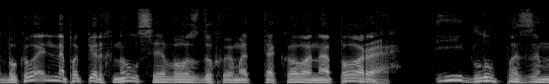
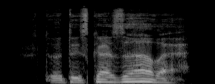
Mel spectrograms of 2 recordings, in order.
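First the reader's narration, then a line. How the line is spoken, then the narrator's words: Hoarse croak. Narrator (Russian): Прохрипел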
